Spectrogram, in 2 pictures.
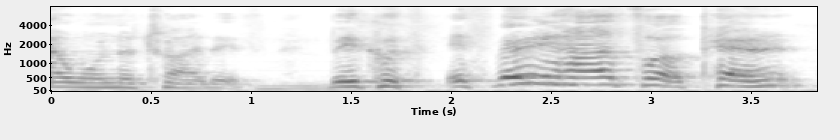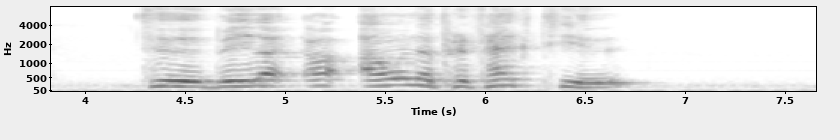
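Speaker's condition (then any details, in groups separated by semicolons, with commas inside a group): Cerebral palsy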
